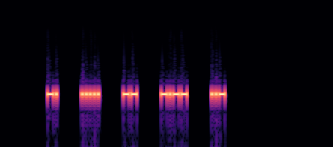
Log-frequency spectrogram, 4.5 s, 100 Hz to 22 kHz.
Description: Morse code, heard as a keyed tone, about 46 wpm, spaced as for 21 wpm, 700 Hz. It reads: N5MYU
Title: USA Call Signs - 5 Characters - 4x Character Spacing - 45wpm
